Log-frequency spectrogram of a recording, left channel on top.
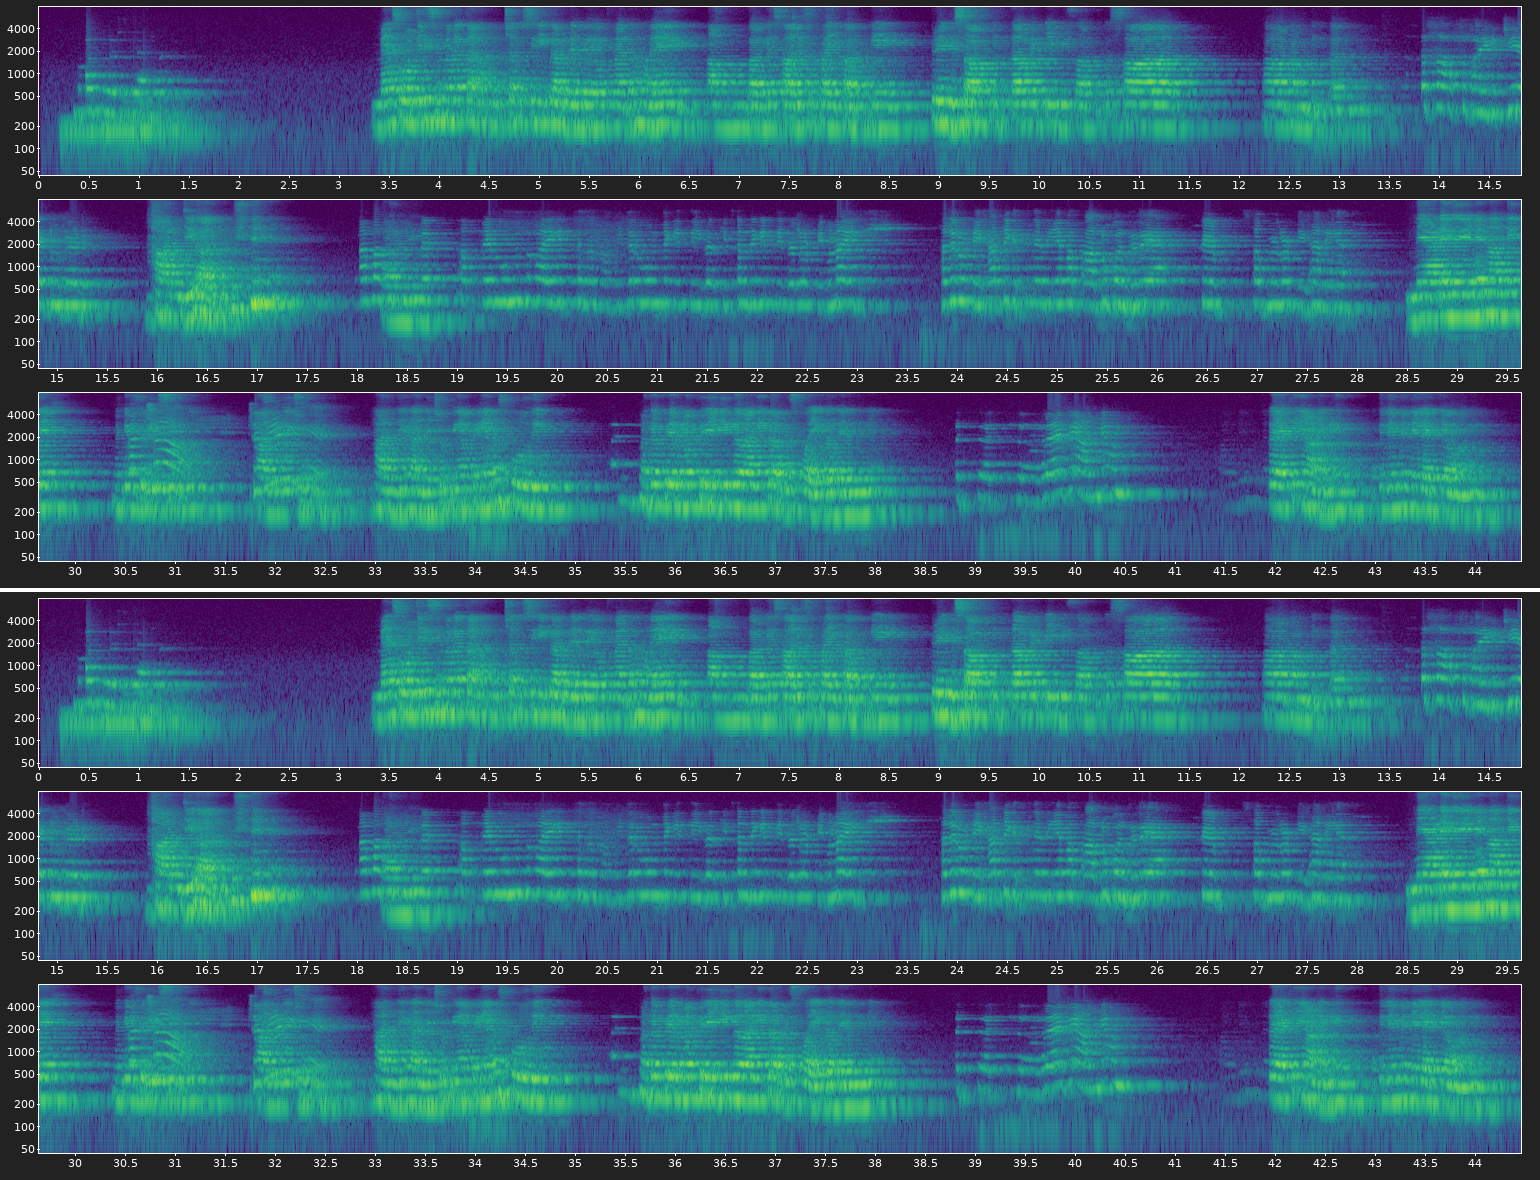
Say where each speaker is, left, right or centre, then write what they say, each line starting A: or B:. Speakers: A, on the left; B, on the left.
A: ਬਹੁਤ ਵਧੀਆ ਬ
B: ਮੈਂ ਸੋਚ ਰਹੀ ਸੀ, ਮੈਂ ਕਿਹਾ। ਤੁਹਾਨੂੰ ਪੁੱਛਿਆ ਤੁਸੀਂ ਕੀ ਕਰਦੇ ਪਏ ਹੋ, ਮੈਂ ਤਾਂ ਹੁਣੇ ਕੰਮ ਕੁੰਮ ਕਰਕੇ ਸਾਰੀ ਸਫ਼ਾਈ ਕਰਕੇ, ਫਰਿੱਜ ਸਾਫ ਕੀਤਾ, ਫਿਰ ਟੀ ਵੀ ਸਾਫ ਕੀਤਾ, ਸਾਰਾ, ਸਾਰਾ ਕੰਮ ਕੀਤਾ। ਮੈਂ
A: ਤਾਂ, ਸਾਫ਼-ਸਫ਼ਾਈ ਖਿੱਚੀ ਹੈ ਟੂਡ
B: ਹਾਂਜੀ। ਹਾਂਜੀ।
A: ਬਸ
B: ਹਾਂਜੀ
A: ਫ ਮੇਰ ਰੂਮ ਦੀ ਸਫ਼ਾਈ ਕੀਤੀ, ਫੇਰ ਮੰਮੀ ਦੇ ਰੂਮ ਤੇ ਕੀਤੀ, ਫੇਰ ਕਿਚਨ ਤੇ ਕੀਤੀ, ਫੇਰ ਰੋਟੀ ਬਣਾਈ। ਹਜੇ ਰੋਟੀ ਖਾਧੀ ਕਿਸੇ ਨੇ, ਨੀ ਹੈ, ਬਸ। ਆਲੂ ਬੰਨ ਰਹੇ ਹੈ, ਫਿਰ ਸਭ ਨੇ ਰੋਟੀ ਖਾਣੀ ਹੈ‌।
B: ਨਿਆਣੇ ਗਏ ਨੇ ਨਾਨੀ ਦੇ, ਮੇ
A: ਅੱਛਾ
B: ਫ੍ਰੀ ਸੀਗੀ
A: ਚਲੀ
B: ਹਾਂਜੀ। ਛੁੱਟੀ।
A: ਗਈ ਹੈ
B: ਹਾਂਜੀ- ਹਾਂਜੀ ਛੁੱਟੀਆਂ ਪਈਆਂ ਨਾ ਸਕੂਲ ਦੀ।
A: ਹਾਂਜੀ
B: ਅਗਰ ਫੇਰ ਮੈਂ ਫ੍ਰੀ, ਗਈ। ਕਰਾਂਗੇ ਘਰ ਦੀ ਸਫ਼ਾਈ ਕਰ ਲੈਂਨੀ ਆ।
A: ਅੱਛਾ-ਅੱਛਾ ਰਹਿ ਕੇ ਆਨਗੇ ਹੁਣ।
B: ਕੀ ਆਣਗੇ? ਅਗਲੇ ਮਹੀਨੇ ਲੈ ਕੇ ਆਵਾਂਗੇ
